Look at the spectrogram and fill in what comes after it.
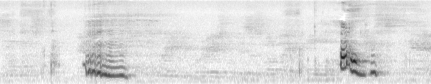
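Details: French Bulldog giving a wake-up call to its owner: two separate whines, the first sliding down, the second higher and wavering, with quiet pauses between in an indoor room.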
